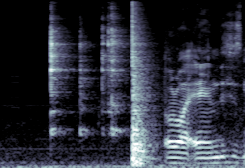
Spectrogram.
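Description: A short knock or clatter about halfway through, then a man's voice speaking briefly.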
